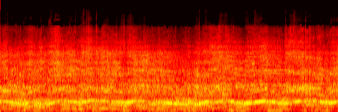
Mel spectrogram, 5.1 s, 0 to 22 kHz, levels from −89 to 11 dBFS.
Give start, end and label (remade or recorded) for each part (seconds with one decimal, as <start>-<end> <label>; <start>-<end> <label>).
0.0-1.3 recorded; 1.3-2.2 remade; 2.2-2.9 recorded; 2.9-4.5 remade; 4.5-5.1 recorded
